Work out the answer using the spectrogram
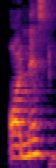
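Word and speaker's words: honest: है similarly ऑनेस्ट इसको ऑनेस्ट नहीं बोला जाता ऑनेस्ट बोला जाता है तो साइलेंट है यहां पर एंड ऑनेस्ट मान्य वाटेवर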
